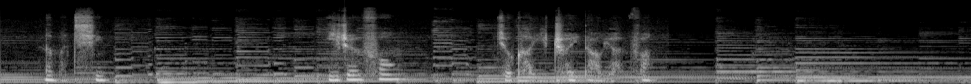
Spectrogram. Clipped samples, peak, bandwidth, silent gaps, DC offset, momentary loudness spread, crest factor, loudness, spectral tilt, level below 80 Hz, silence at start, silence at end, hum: under 0.1%; 0 dBFS; 15 kHz; none; under 0.1%; 15 LU; 22 dB; -21 LUFS; -4.5 dB/octave; -54 dBFS; 0 s; 0 s; none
